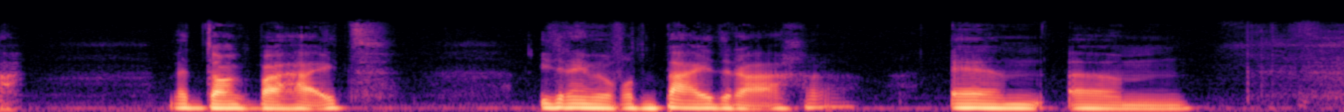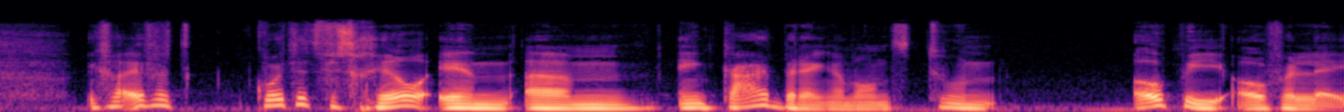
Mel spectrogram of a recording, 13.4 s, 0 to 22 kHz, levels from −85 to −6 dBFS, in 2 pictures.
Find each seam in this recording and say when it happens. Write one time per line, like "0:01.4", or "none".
none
